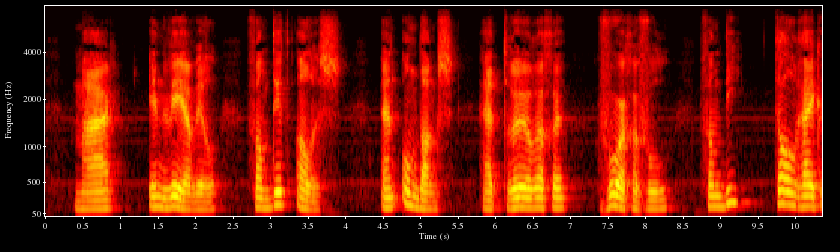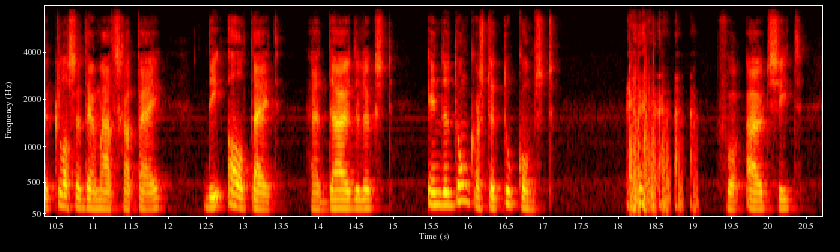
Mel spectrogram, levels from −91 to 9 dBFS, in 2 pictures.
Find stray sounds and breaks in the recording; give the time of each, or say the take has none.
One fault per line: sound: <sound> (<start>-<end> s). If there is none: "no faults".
sound: laugh (18.1-19.1 s)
